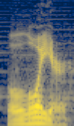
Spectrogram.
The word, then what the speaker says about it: lawyer: Lawyer. It rhymes with boy.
